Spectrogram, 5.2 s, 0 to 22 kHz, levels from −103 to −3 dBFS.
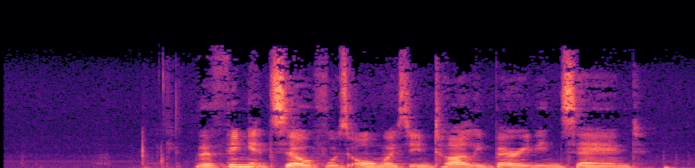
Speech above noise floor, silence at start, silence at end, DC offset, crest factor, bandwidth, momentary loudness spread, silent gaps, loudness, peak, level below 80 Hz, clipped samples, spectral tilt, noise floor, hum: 40 dB; 1.05 s; 0.15 s; under 0.1%; 18 dB; 16 kHz; 20 LU; none; -21 LUFS; -4 dBFS; -58 dBFS; under 0.1%; -4 dB/octave; -61 dBFS; none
